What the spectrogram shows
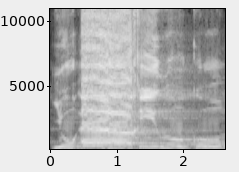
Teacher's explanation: membacanya bunyi kum didengungkan dan dipanjangkan sampai 2 harokat. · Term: ikhfa syafawi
